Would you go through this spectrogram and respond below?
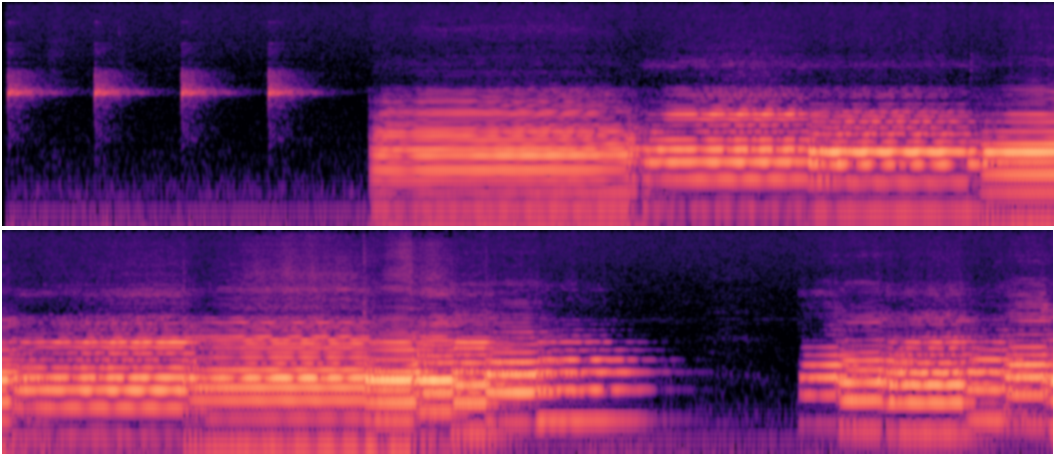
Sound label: teacher, bassoon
